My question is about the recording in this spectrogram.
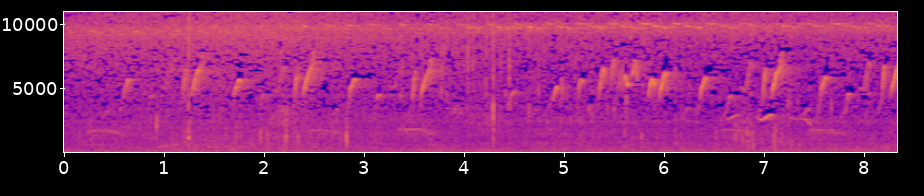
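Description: Steady high-pitched insect drone with many short rising chirps scattered through it, and a few faint clicks.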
